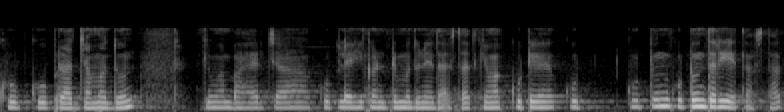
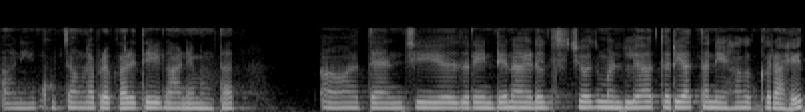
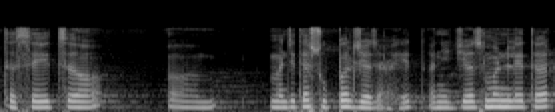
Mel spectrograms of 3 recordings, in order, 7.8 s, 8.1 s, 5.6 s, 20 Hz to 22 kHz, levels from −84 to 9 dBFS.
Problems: none marked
